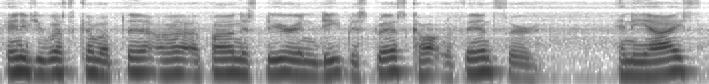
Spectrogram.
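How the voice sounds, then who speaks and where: A man's voice: a little high, fairly even intonation, a little fast, a little mellow. An American man giving informal hunting instruction on a cassette tape, with plainspoken, folksy phrasing. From United States. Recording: noisy home-style cassette tape recording.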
